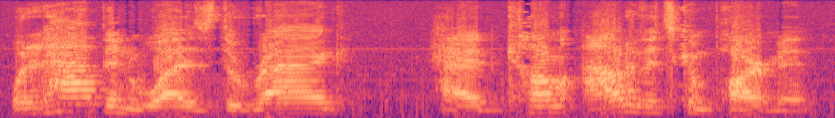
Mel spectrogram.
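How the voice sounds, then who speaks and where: A man's voice: mid-range voice, lively intonation, measured pace, bright, forceful tone, slight background noise, rough recording. A man telling a personal anecdote to a documentary camera, rambling and correcting himself as he goes. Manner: rambling, self-correcting storyteller. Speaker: interviewee.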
